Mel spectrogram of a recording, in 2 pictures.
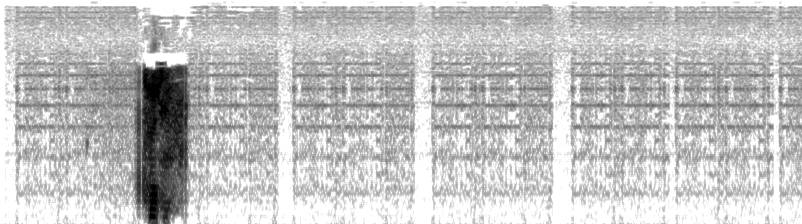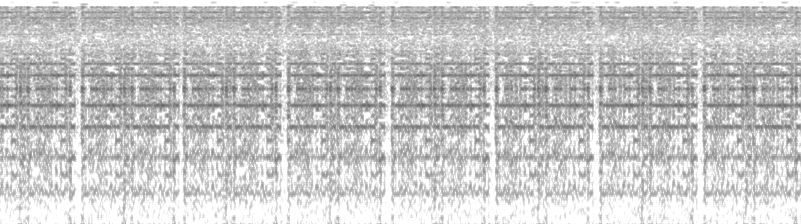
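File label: Mesa Police Department, scanner audio; MESA PD 1 Fiesta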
